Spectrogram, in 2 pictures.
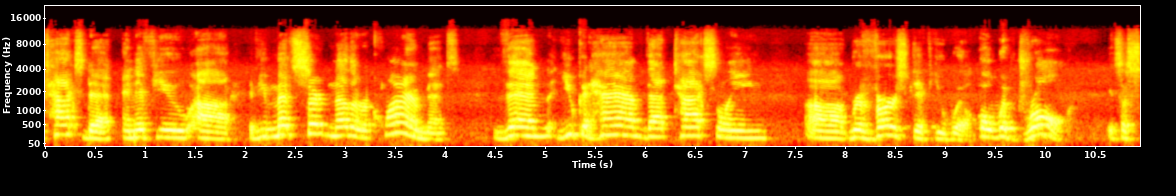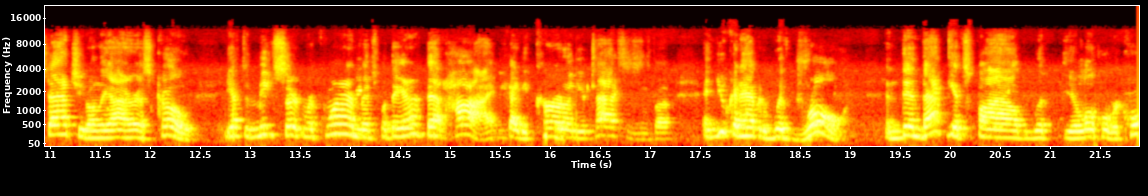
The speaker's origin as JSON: {"language": "English", "town": "Joliet", "region": "Illinois", "country": "United States", "moved": "yes", "said": "I'm from Joliet, Illinois"}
